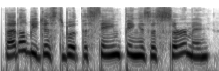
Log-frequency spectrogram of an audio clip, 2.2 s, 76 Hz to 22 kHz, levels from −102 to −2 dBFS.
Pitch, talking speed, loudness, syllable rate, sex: 270 Hz, 300 wpm, -14 LUFS, 6.2 syllables/s, female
